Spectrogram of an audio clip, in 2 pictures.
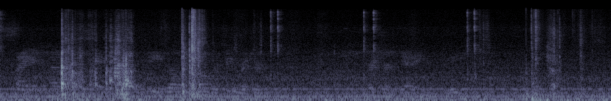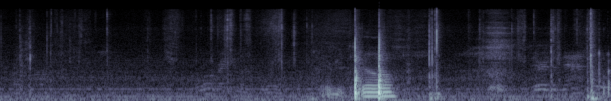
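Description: Light clicks and taps of a trading card and its packaging being handled over a table, most of them in the first two seconds, over a faint steady hum. A short voice sound breaks in near the end.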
